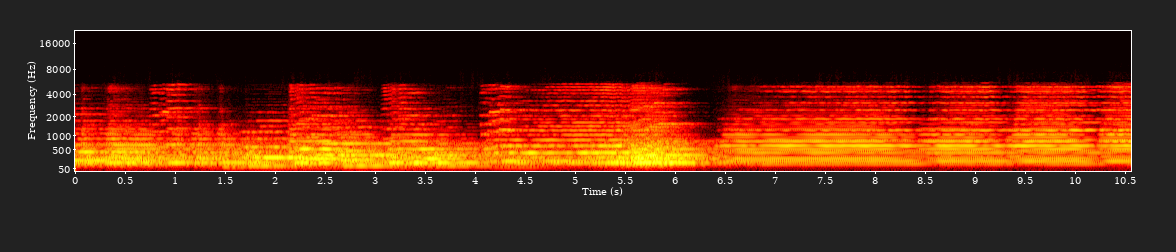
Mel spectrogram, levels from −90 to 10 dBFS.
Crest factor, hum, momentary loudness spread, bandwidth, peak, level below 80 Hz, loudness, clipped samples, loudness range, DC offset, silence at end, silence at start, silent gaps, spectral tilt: 18 dB; none; 8 LU; 5.6 kHz; -2 dBFS; -62 dBFS; -19 LUFS; under 0.1%; 4 LU; under 0.1%; 0 s; 0 s; none; -10 dB/octave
